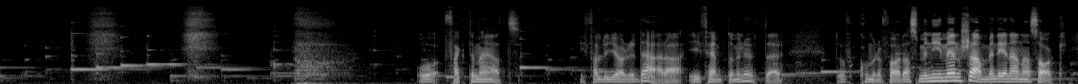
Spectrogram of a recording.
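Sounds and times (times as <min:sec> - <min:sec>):
soft music: 0:00.0 - 0:10.7
sharp breaths drawn in through the nose: 0:00.8 - 0:03.7
longer breath out: 0:00.9 - 0:02.3, 0:02.9 - 0:03.7
speech: 0:04.2 - 0:10.7.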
